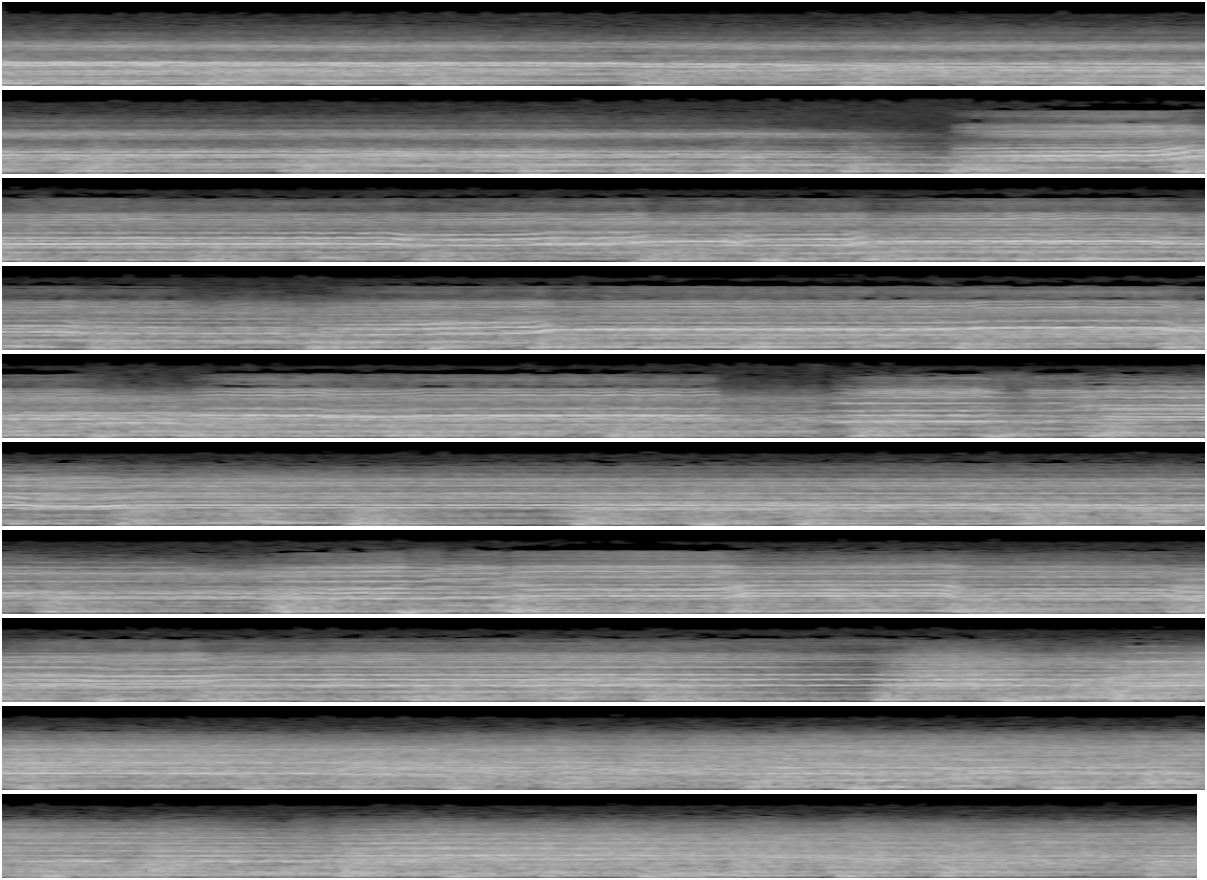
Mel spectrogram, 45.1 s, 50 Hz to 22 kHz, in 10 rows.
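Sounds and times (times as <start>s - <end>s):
choir singing held notes: 0.0s - 45.0s
orchestra playing: 0.0s - 45.0s.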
